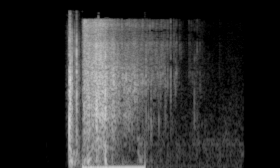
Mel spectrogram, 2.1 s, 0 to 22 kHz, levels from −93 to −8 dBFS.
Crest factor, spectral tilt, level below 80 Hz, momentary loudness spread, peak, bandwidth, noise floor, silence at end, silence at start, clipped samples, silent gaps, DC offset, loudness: 26 dB; 0.5 dB/octave; -54 dBFS; 18 LU; 0 dBFS; 16.5 kHz; -60 dBFS; 0.25 s; 0.05 s; under 0.1%; none; under 0.1%; -20 LUFS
